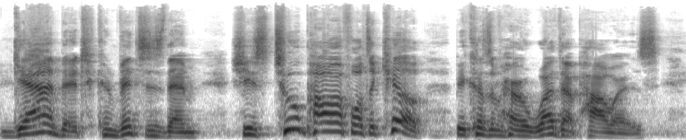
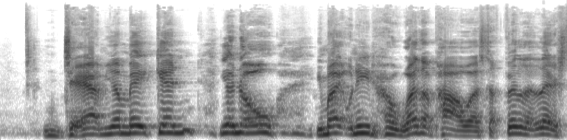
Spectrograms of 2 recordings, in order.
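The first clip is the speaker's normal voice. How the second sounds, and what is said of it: Half-hearted Gambit impression. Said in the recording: “doing a Gambit impersonation ... I'm always like half-assing it”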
